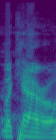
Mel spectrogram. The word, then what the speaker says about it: Macaro: Macaro. Macaro, I'm sorry.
